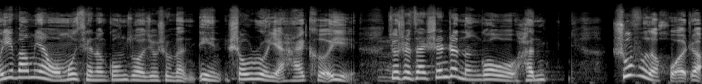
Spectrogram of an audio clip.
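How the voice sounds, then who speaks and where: A woman at a moderate pace, fairly high in pitch, with very wide pitch swings. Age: 30s. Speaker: stand-up comedian and comedy club owner. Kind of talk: casual chat.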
